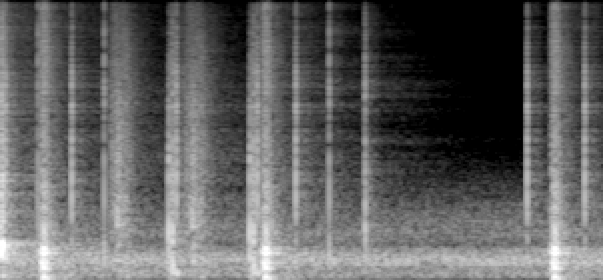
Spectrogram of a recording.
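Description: Soft thuds and sharp clicks sound at uneven intervals.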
